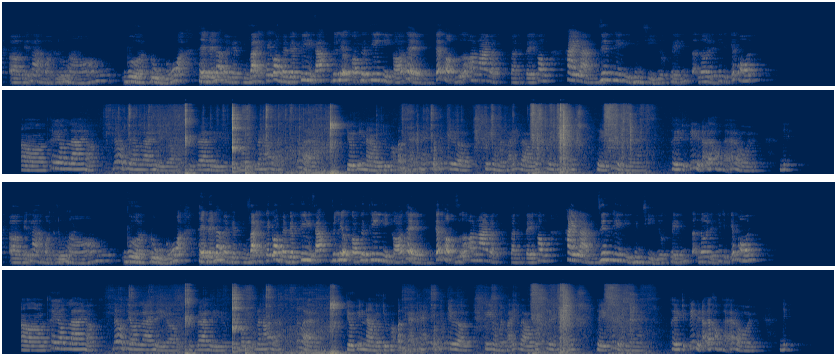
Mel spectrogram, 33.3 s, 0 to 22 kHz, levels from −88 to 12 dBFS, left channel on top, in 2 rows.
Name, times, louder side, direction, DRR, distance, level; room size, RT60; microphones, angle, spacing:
voice 1, 0.0-9.9 10.2-10.9 11.3-15.0, right 3 dB, 90° right, -2 dB, 4.5 m, -38 dB
voice 2, 1.1-1.5 5.1-5.2 17.0-18.5 18.9-22.3 22.5-23.0 23.5-26.0 26.2-29.8 30.0-32.3, right 1 dB, 35° right, -2 dB, 2.5 m, -43 dB
sound 1, 18.4-30.3, left 5 dB, 50° left, 2.4 m, -39 dB
15.5 x 12.5 x 3.1 m, 0.70 s
head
